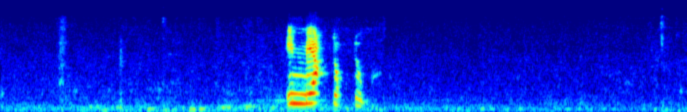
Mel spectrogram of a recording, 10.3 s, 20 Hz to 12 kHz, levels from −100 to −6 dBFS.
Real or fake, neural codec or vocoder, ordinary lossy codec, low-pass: real; none; Opus, 32 kbps; 7.2 kHz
